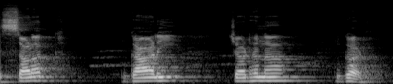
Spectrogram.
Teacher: जिनके उच्चारण में जीभ पहले ऊपर उठकर मूर्धा को स्पर्श करे और फिर झटके के साथ नीचे आए। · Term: उत्क्षिप्त व्यंजन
